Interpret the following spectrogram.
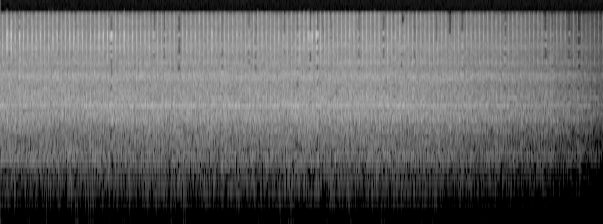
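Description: Film projector sound effect: steady mechanical running with a faint high whine, fading away over the last second or so.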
